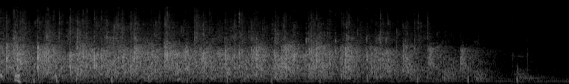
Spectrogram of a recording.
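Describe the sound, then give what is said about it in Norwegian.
An audience applauds steadily, a dense wash of many hands clapping at an even level before tapering off and fading out in the last second. “Ja, vi klapper for det.”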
